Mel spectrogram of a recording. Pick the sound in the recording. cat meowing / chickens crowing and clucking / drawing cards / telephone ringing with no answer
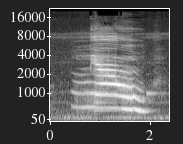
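cat meowing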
